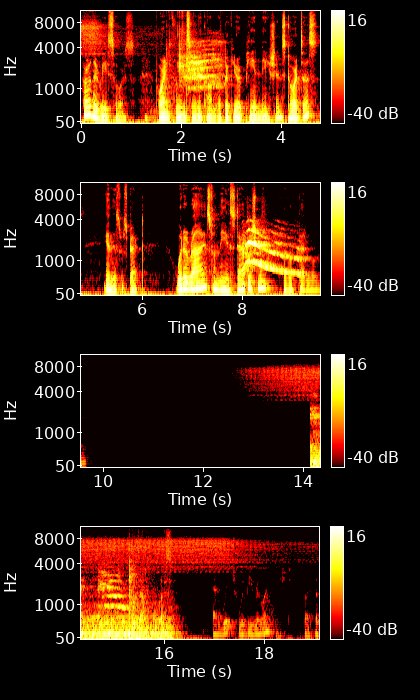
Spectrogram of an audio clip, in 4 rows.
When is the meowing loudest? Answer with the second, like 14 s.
8 s.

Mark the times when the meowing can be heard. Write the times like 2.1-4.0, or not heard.
1.2-2.9, 8.0-9.2, 14.1-16.1.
